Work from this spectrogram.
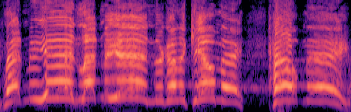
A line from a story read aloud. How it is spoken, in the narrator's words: terrified and screaming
